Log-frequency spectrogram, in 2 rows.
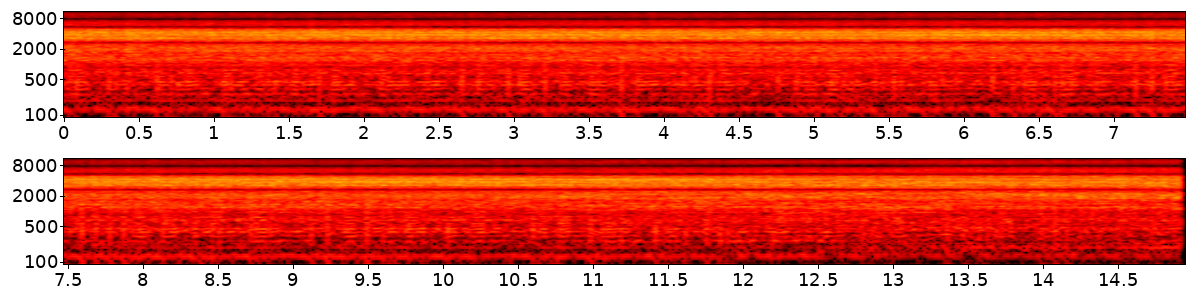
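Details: Craftsman 5hp 21" two-stroke snowblower test run outdoors after carburetor repair (leaking fixed), 20:1 fuel mix, not started in a while: steady even buzz at one speed, no stumbles or misses; running normally.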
